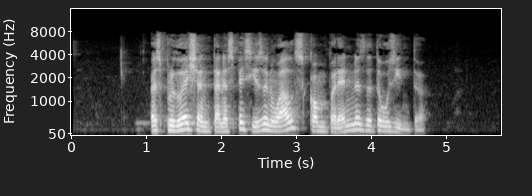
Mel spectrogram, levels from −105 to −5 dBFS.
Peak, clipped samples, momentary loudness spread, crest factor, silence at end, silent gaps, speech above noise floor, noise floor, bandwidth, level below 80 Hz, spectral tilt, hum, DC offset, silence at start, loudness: -2 dBFS; under 0.1%; 13 LU; 16 dB; 1 s; none; 62 dB; -78 dBFS; 8 kHz; -58 dBFS; -5.5 dB/octave; none; under 0.1%; 1.1 s; -16 LUFS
